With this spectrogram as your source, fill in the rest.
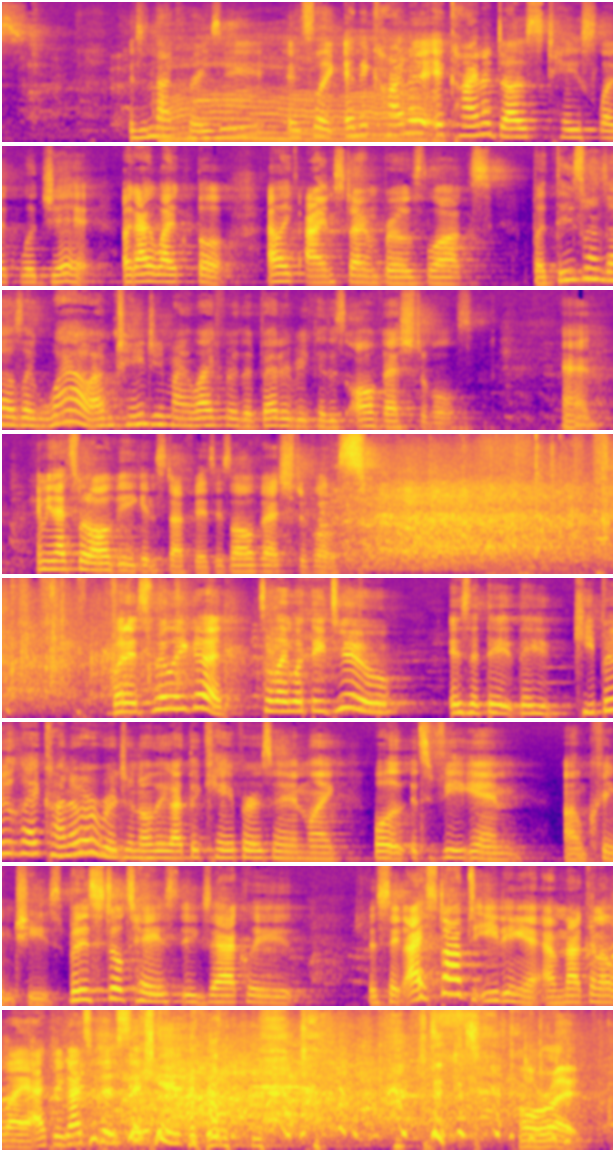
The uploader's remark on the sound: Live from Portland!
